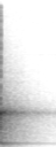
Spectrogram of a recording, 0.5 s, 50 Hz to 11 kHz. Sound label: ANA WN PERC, ANALOG PERC; Zero-G Ambient 1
